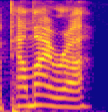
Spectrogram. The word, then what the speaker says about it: Palmyra: Yeah, Palmyra. I used to live near Palmyra, Wisconsin. I was thinking of taking a road trip up there so I could work Palmyra from Palmyra.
